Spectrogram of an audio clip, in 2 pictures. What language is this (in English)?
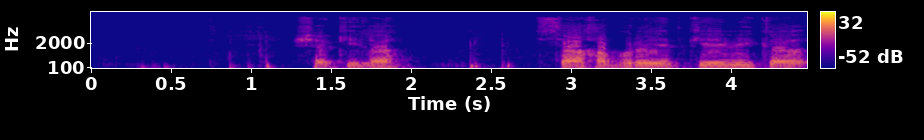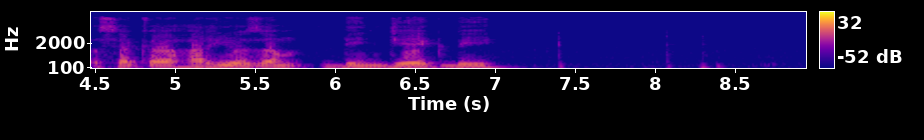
Ormuri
